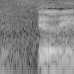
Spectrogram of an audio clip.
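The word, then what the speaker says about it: Fili: Killy Philly and Killy they did that in the movie did you notice that in the movie they said Philly and KY uh instead of phy and key we all have said phy and KY since we've little teeny Hobbit readers but no that's not the way Tolen pronounced it it's Philly and Killy now he does say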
